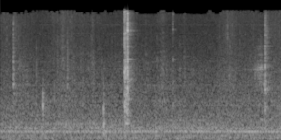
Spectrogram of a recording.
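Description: Small clicks and taps from gloved hands adjusting the sample stage of an infrared microscope, with one sharp click about two seconds in, over a steady low hum.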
